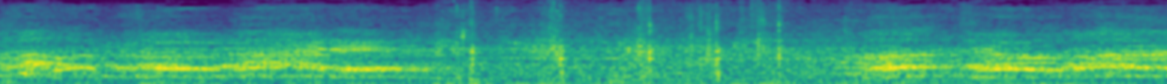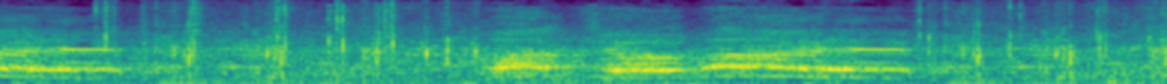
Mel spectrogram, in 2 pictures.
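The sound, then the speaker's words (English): A large stadium crowd at a college football game chants 'F Joe Biden' loudly in unison, a rhythmic, repeated shout rising and falling over a constant roar of voices and scattered sharp claps. “Are they saying F Joe Biden? They certainly are.”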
